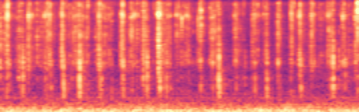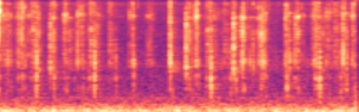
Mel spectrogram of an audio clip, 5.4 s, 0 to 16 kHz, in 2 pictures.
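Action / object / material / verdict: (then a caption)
tap / mechanical keyboard with plastic keycaps / plastic / none. Steady typing with the fingertips of both hands on a small 60% mechanical keyboard with a grey case, white, mint and pink plastic keycaps and silent linear switches, resting on a marble desk. Soft, quick keystrokes come in a continuous stream of short, muted clicks with brief bright ticks over a low, dense rumble, and each press dies away almost instantly.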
